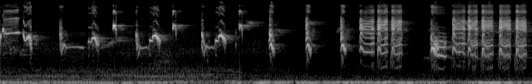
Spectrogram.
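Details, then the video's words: Long-tailed shrike singing, used to stimulate silent shrikes to sing: varied chirps and whistles followed by bursts of harsh, buzzy, noisy notes. "PANCINGAN CENDET SUSAH BUNYII, DIJAMIN GACOR DENGAR SUARA CENDET INI"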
